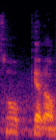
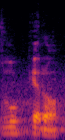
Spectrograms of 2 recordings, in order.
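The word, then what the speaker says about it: zucchero: কিন্তু শব্দটা হবে সুকের। ওকে? এই শব্দটা হচ্ছে মানে শুদ্ধ শব্দটা কিরকম বিকৃত হয়ে গেছে সমস্ত ইতালিতেই।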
